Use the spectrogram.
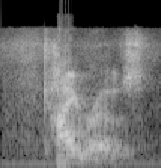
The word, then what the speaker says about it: Kiros: I know I'm going to butcher their name. Kiros.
